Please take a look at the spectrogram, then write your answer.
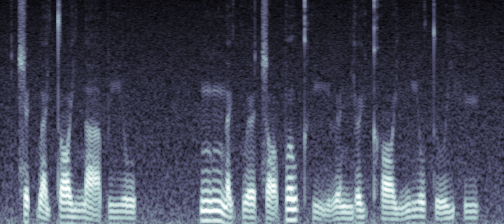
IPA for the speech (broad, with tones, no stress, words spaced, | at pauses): t͡sɵ˧t̚wɐ˨˩j t̪ɔː˨jn̪aː˨˩piː˨w | ŋʊ˥ŋn̪ɐ˨jkʷœː˨ t͡sɔː˨˩po˥w kʰiː˨˩lɵ˨njɵ˧ɥkʰɔː˨j ŋiː˧wt̪uː˨˧jhyː˧k̚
